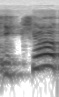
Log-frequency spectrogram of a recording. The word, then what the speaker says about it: IKEA: Okay, anyway, let's call it IKEA, the Malaysian way of pronouncing it, okay?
